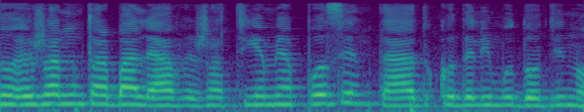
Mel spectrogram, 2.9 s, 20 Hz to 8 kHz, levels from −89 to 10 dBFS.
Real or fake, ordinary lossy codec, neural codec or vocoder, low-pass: real; none; none; 7.2 kHz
